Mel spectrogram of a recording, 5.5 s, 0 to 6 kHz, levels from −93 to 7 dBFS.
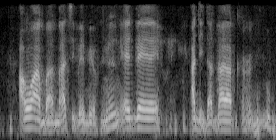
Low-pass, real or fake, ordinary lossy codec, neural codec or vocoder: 5.4 kHz; fake; AAC, 24 kbps; codec, 24 kHz, 0.9 kbps, WavTokenizer, small release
